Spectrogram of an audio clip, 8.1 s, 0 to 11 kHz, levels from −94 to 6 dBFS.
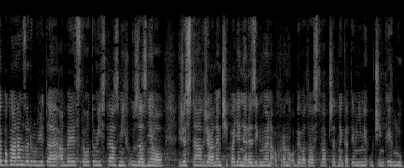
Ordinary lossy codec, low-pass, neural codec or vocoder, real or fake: AAC, 32 kbps; 9.9 kHz; none; real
